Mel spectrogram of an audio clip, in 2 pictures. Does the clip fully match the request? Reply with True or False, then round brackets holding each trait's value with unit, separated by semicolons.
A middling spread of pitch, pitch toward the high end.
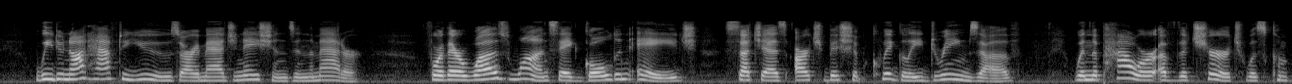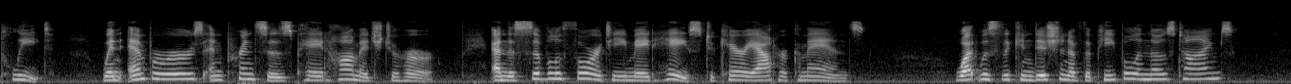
True (4.6 semitones; 200 Hz)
